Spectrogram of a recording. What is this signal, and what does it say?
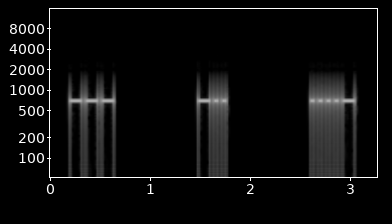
Morse code, heard as a keyed tone, about 30 wpm, spaced as for 9 wpm, 700 Hz. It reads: OD4
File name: course / 30:10wpm / 087 Lesson 15e - Number 5 - Three Characters 30wpm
